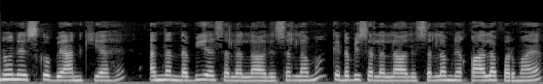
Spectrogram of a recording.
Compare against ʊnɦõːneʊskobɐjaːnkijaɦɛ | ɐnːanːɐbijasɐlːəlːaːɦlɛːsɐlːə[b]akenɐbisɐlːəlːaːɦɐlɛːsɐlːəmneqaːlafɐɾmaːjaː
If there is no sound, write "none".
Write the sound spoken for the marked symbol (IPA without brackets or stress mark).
m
